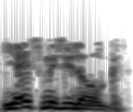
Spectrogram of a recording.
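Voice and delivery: put-on slow, high, childlike voice; slow simple man. A narrator's reading. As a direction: answer slowly like a simple soul.

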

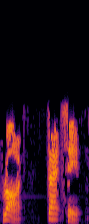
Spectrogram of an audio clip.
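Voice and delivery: slow, loud angry roar. Acted. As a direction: roar it out in anger. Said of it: "Jim roared".

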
